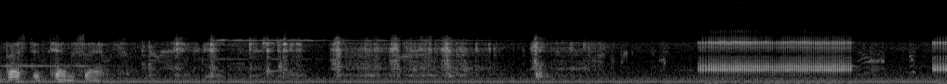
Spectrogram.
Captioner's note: phone ringing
